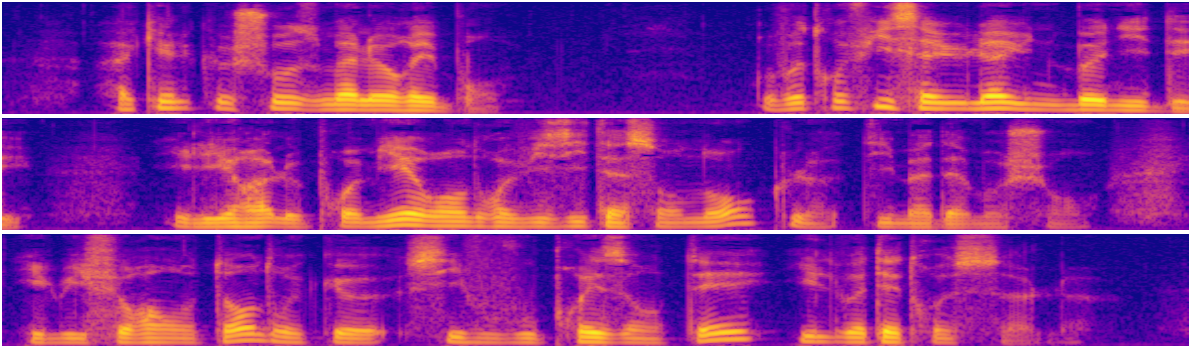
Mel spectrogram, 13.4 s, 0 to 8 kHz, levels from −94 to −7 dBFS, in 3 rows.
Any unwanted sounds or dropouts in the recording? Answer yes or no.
no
